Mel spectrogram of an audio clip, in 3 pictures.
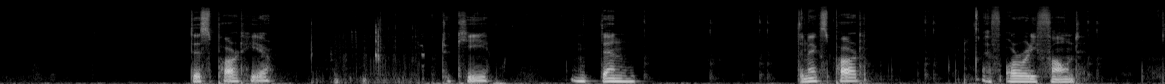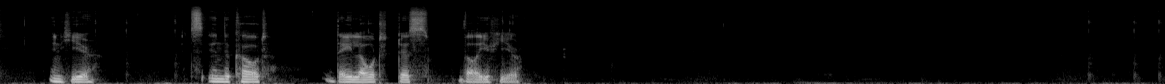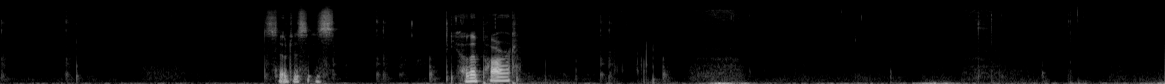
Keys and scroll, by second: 3.4-4.5 typing, 31.1 Up, 32.3 Left, 33.3 space, 34.1 ctrl+v.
